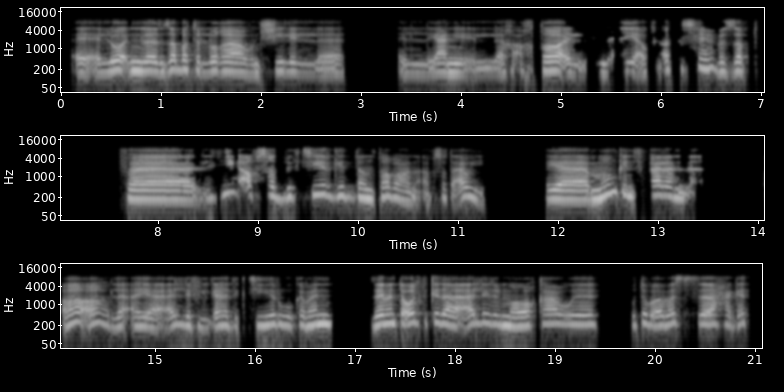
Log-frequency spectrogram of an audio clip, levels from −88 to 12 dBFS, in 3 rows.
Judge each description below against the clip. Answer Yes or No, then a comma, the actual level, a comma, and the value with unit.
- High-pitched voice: Yes, high, 195 Hz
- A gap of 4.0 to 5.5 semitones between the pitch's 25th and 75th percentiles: Yes, average, 4.3 semitones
